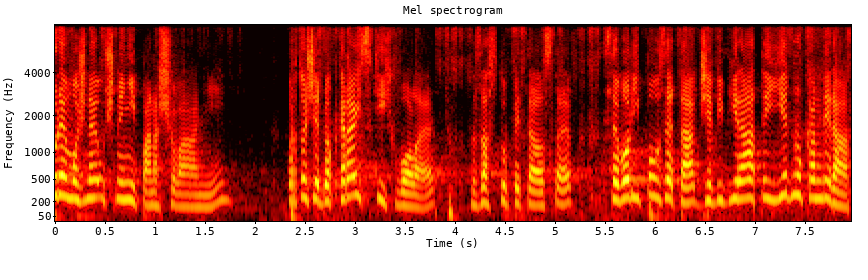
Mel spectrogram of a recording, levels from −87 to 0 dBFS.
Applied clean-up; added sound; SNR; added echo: neural separator model SepFormer DNS4.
